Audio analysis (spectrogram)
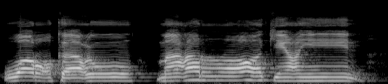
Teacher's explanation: وَرَكَعُوا، عین وہ پیش عو، وَرَكَعُوا مَعَ الرَّاكِعِينَ، عین کو را کے ساتھ ملائیں گے، الف اور لام نہیں پڑھا جاتا اور را کو شدت کے ساتھ پڑھیں گے اور موٹا بھی پڑھیں گے۔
